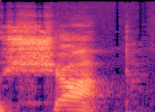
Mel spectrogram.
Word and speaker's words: shop: To shop. Fíjense que es la misma A de shock.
